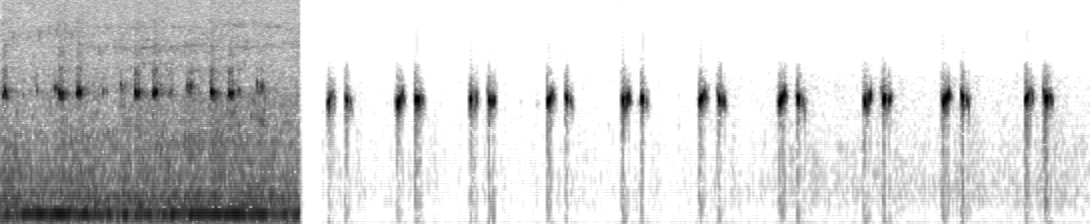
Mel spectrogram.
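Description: A female common quail gives short, high, liquid notes in quick pairs, the pairs repeated about every two-thirds of a second. A low hum fills the first two seconds.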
